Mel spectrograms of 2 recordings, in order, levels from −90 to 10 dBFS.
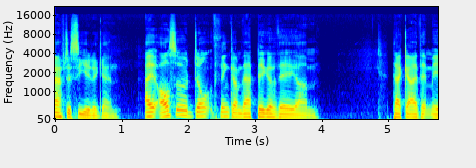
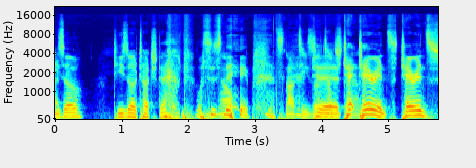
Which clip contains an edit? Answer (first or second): first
